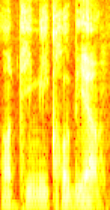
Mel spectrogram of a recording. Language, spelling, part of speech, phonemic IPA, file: French, antimicrobien, adjective / noun, /ɑ̃.ti.mi.kʁɔ.bjɛ̃/, Fr-antimicrobien.ogg
- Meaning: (adjective) antimicrobial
